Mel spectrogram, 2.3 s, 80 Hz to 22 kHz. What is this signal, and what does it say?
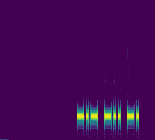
Morse code, heard as a keyed tone, about 34 wpm, 700 Hz. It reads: KDN
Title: USA Call Sign Postfixes - 3 Letters 35wpm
